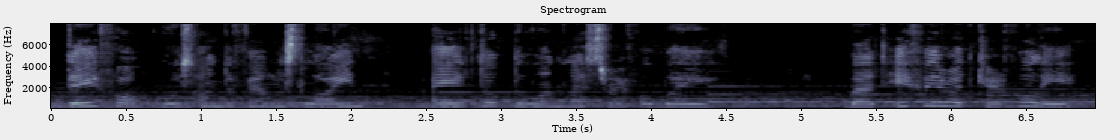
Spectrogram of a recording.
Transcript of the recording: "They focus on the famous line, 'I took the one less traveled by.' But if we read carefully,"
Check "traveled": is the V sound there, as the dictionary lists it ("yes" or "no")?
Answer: no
